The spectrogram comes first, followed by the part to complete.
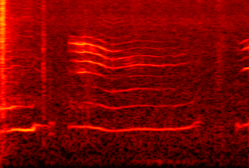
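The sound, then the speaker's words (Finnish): Two kittens mew in high, thin cries: a short call, then a long drawn-out wail, and another starting at the end, fairly loud with no talking. “Kaksi kissan niin. poikasta.”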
